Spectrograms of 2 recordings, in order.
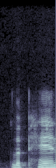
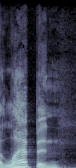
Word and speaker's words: Lapin: I remember reading a book by Nicole Lein. I don't know, Leen. I'm not sure how you pronounce her. Oh, yeah. Yeah. Yeah. Lapin.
